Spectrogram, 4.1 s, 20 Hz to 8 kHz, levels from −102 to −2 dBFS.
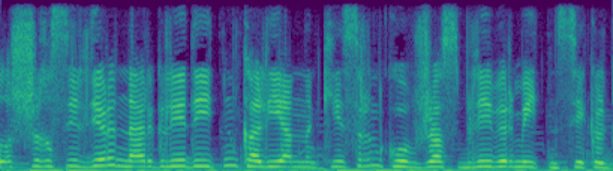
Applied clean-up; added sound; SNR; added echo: none; none; none; none.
